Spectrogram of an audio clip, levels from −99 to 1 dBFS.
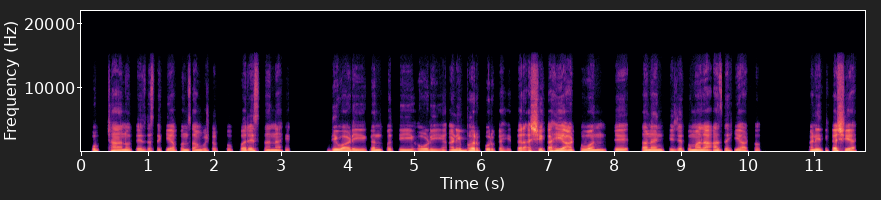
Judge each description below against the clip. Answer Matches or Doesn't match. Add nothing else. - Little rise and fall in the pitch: Matches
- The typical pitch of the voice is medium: Doesn't match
